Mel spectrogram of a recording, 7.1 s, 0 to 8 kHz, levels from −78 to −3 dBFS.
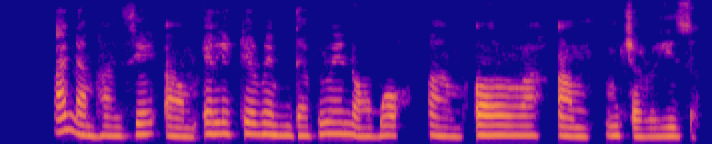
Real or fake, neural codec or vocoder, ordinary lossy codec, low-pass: real; none; none; none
